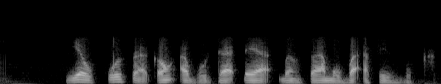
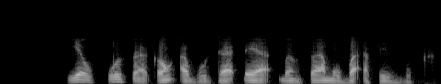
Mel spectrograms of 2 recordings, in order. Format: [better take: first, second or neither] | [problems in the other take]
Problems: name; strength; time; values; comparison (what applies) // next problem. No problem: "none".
first | noise reduction (neural mask model DeepFilterNet 3)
